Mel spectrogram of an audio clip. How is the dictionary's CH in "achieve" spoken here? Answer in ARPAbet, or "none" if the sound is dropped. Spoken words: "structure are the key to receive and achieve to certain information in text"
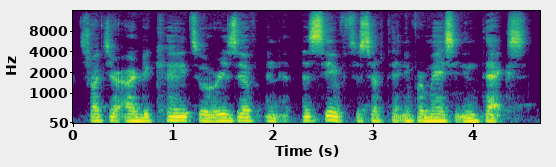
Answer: S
